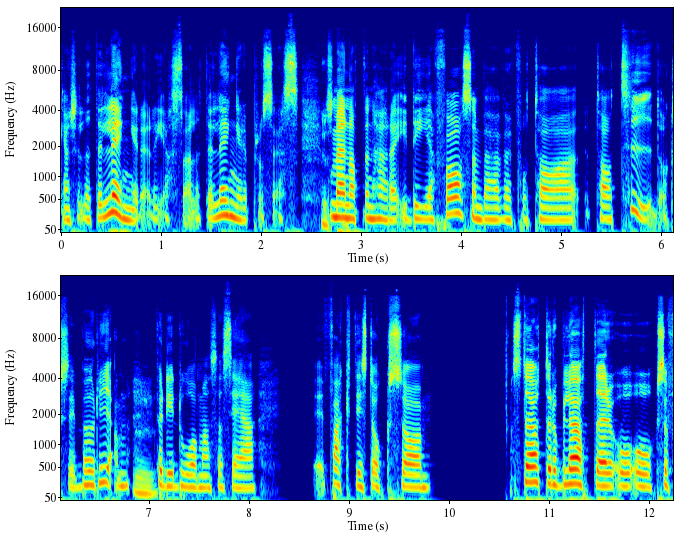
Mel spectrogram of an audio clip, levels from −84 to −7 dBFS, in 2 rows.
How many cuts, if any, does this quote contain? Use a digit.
0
